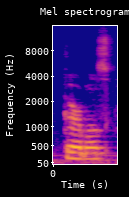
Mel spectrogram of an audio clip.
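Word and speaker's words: Goebbels: I spell it like Gobles, but it's Gerbles.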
